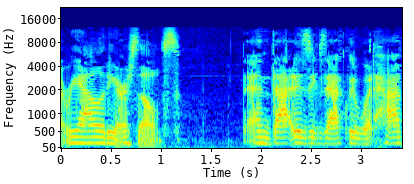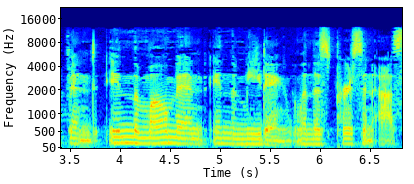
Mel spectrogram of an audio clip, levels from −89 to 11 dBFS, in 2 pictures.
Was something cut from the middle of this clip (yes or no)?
yes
